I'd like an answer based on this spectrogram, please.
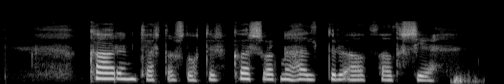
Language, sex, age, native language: Icelandic, female, 20-29, Icelandic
